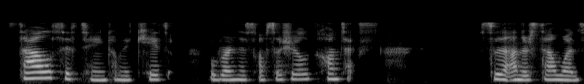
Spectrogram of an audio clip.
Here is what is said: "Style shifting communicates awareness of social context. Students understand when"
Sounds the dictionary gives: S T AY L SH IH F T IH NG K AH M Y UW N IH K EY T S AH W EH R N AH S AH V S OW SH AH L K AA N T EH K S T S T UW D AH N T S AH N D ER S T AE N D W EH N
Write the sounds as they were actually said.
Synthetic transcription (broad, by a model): S T AY L S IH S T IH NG K AH M Y UW N IH K EY T S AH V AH R N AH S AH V S OW SH AH L K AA N T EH K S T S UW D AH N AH N D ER S T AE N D W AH N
